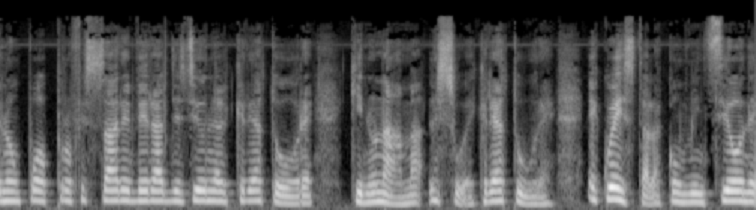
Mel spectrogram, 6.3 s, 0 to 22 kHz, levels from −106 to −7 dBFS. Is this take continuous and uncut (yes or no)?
yes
